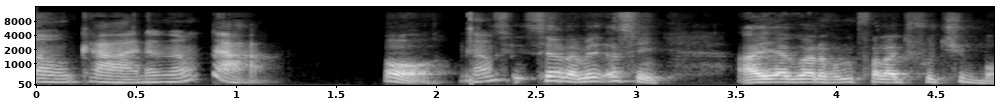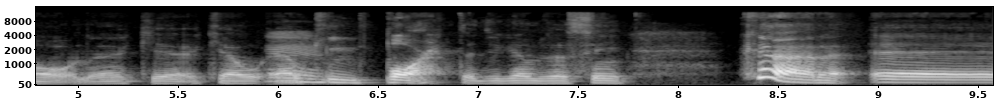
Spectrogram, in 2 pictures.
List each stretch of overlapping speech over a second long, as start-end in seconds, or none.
none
